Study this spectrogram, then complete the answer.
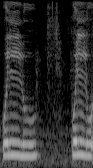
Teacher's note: باریک لام باریک جماؤ دیں گے لام کے مشدد پہ اور کمپلیٹ رولنگ کریں گے, ایک رولنگ سے دونوں ادا ہو جائیں گے, ٹھیک ہے.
